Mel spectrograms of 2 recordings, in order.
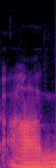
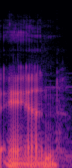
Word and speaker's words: Ann: I do appreciate that they really stick to calling her An instead of Anne, because that ah sound is nowhere to be found as far as I know in Japanese, right?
